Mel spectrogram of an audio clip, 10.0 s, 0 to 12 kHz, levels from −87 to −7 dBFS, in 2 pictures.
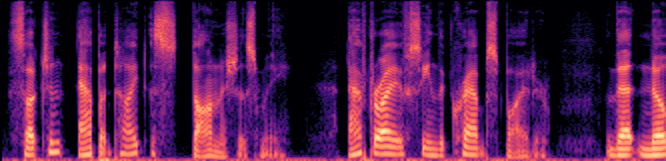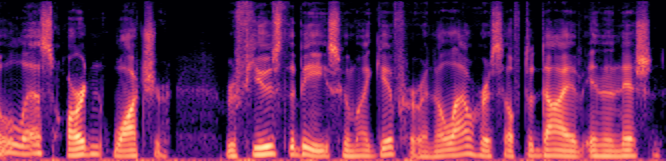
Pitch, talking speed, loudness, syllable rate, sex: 130 Hz, 185 wpm, -20 LUFS, 5.6 syllables/s, male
